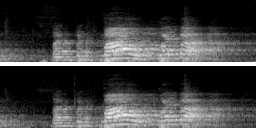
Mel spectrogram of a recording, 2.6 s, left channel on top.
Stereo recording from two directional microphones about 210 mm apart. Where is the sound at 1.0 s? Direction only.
50° right (ahead or behind).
